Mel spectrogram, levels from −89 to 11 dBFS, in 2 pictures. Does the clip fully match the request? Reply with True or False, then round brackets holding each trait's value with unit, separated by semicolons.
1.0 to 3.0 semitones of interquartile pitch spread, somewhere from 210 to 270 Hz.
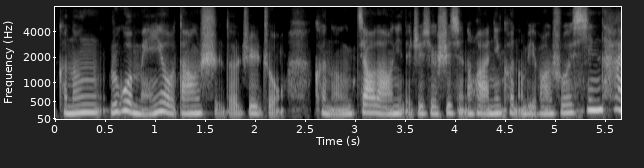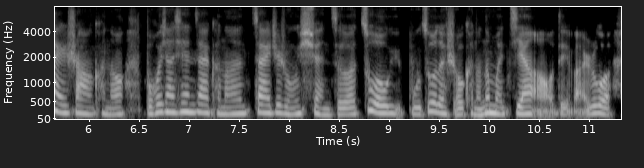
False (2.7 semitones; 190 Hz)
